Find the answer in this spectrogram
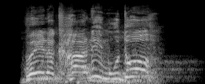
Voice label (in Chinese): hero female demon hunter morphed war cry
